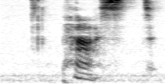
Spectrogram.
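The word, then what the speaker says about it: passed: will underline it again what's the last sound s sound can everybody say pass feel your throat pass is it moving or not it's not moving so what are we going to do change ed to again it is a regular verb so if you change edie if you change it to edi if you add idi make it into a password it sounds past okay now you're getting it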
